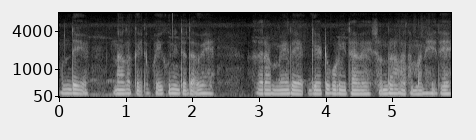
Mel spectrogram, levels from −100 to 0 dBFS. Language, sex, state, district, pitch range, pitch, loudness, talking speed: Kannada, male, Karnataka, Mysore, 125-140 Hz, 135 Hz, -32 LUFS, 110 wpm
